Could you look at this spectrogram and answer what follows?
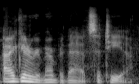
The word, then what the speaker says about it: Satya: And it's why I think that Satya, by the way, his name, it turns out, is pronounced Satya.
